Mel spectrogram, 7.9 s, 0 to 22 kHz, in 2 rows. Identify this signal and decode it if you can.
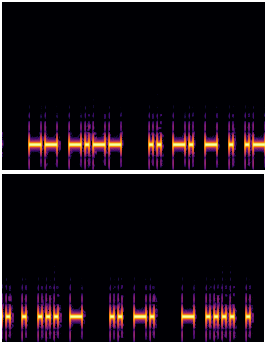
Morse code, heard as a keyed tone, about 20 wpm, 610 Hz. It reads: MY INTEREST IN THE
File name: 2012-01-mp3 / n05-CAME BACK TO HAM RADIO AFTER 30 YEARS OF INTERVAL-20wpm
